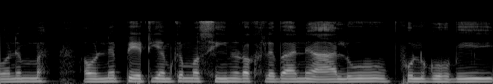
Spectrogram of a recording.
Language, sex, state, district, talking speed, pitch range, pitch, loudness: Bajjika, male, Bihar, Vaishali, 120 wpm, 130-140 Hz, 135 Hz, -31 LUFS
